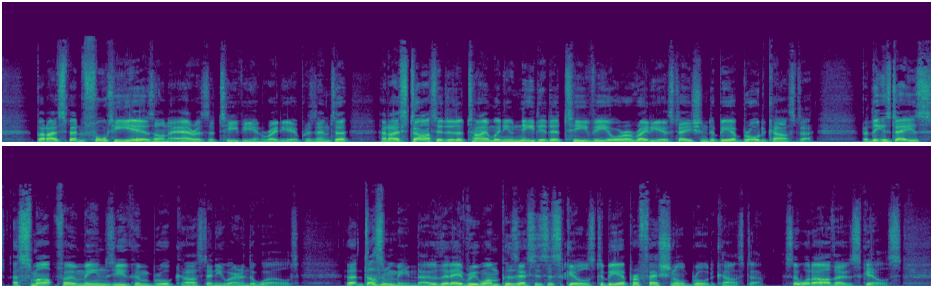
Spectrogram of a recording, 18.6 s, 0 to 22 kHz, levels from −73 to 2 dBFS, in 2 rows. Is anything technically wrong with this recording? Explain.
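No, nothing technically wrong here.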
